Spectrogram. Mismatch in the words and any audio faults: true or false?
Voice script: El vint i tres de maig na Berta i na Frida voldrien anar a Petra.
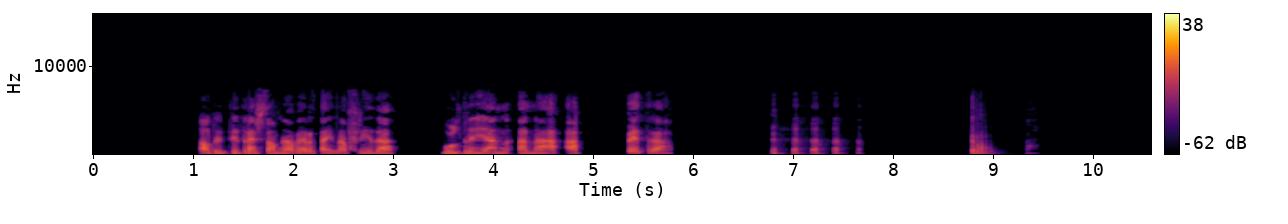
true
